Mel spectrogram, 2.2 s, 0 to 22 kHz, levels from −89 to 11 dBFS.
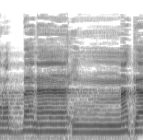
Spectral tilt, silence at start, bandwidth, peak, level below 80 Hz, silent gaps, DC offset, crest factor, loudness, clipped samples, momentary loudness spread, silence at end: -4 dB/octave; 0 s; 15.5 kHz; -4 dBFS; -54 dBFS; none; under 0.1%; 16 dB; -21 LUFS; under 0.1%; 10 LU; 0 s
